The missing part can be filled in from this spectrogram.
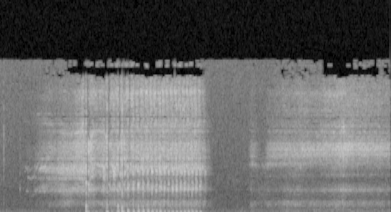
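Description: A rapid, fluttering rattly snore from a sleeping dog lasting about a second, then quieter breathing; ordinary sleep snoring.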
